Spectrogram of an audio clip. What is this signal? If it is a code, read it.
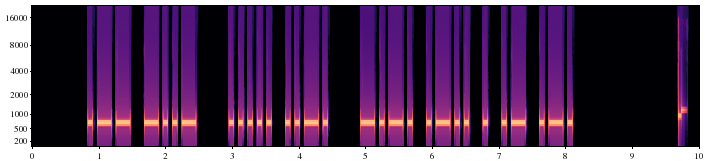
Morse code, heard as a keyed tone, about 17 wpm, 700 Hz. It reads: WX 5F CLEAR
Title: Practice QSO - Exchange 2 - Info - 17wpm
